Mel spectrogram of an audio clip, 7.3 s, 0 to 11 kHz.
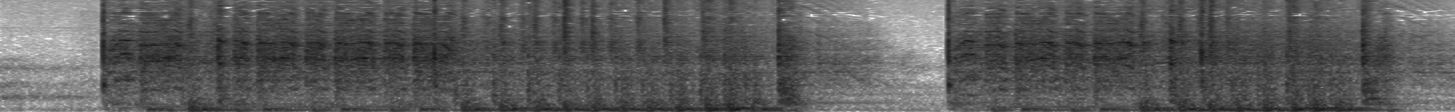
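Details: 2012 Kawasaki Brute Force 650i ATV cranked with choke closed: two steady three-second starter bursts, engine never fires, crank no start.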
